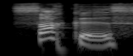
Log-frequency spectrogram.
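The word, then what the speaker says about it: PSUKers: Pod saviours, PSUK-ing legends, PSUK-ers, but pronounced suckers, so the P is silent, suckers.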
